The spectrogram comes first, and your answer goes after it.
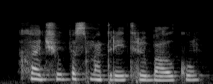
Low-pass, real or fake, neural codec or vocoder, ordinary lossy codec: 7.2 kHz; fake; codec, 16 kHz, 8 kbps, FreqCodec, larger model; none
